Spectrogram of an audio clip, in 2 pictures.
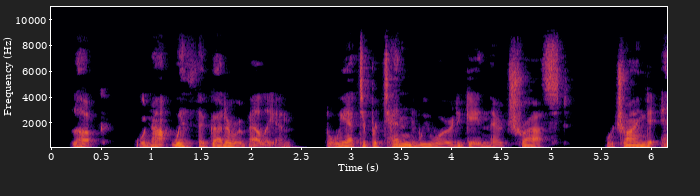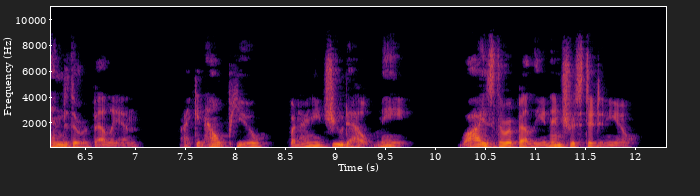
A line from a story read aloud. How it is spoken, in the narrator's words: he lowered his voice and said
